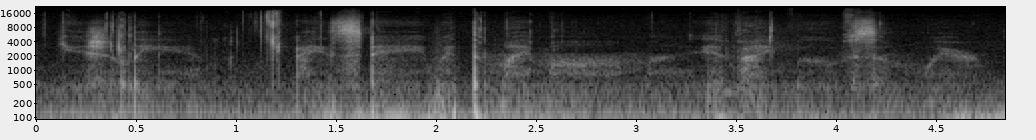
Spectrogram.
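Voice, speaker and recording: A woman whispering at a very slow pace, with big swings in loudness and noticeable background noise. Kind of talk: ASMR whisper ramble. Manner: whispered.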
